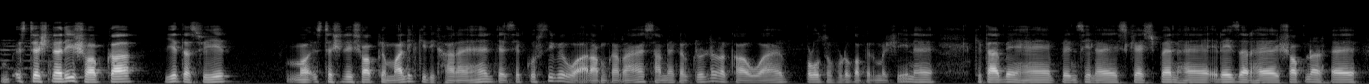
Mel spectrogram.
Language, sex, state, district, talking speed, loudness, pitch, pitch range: Hindi, male, Bihar, Gopalganj, 195 wpm, -23 LUFS, 110 Hz, 100-115 Hz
